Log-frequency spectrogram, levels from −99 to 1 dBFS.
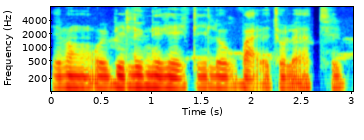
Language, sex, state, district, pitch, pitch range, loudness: Bengali, male, West Bengal, Cooch Behar, 110 Hz, 110-115 Hz, -17 LUFS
